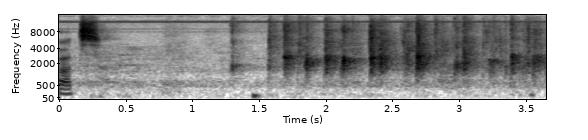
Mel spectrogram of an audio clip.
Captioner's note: applause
